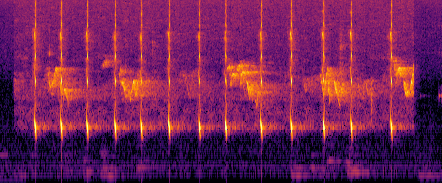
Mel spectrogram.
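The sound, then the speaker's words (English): A chipmunk gives its chucking alarm call, used against an aerial predator while standing still: a steady run of sharp, clipped chuck notes, about eleven in quick regular rhythm, over a softer chattering background of higher twittering calls. “They have an alarm call called chucking, and they use this if there is an aerial predator, and they do this while they're standing still.”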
